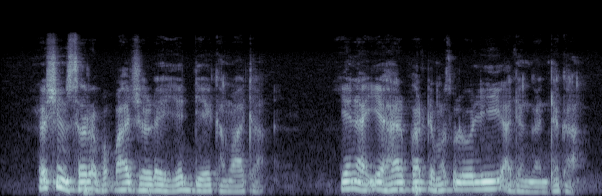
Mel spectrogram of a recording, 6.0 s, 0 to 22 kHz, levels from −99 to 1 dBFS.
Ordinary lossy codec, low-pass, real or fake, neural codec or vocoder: none; 10.8 kHz; real; none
